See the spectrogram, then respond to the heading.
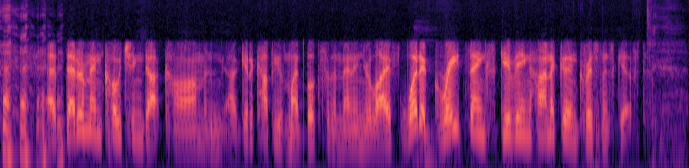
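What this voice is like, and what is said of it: Deliberately cheerful, upbeat voice. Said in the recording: “I'm putting on a happy voice now”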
